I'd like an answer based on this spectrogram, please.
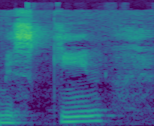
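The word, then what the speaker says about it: مسكين: sure the gaff and miss keen should be pronounced like a calf and not like a cough so again while you're held by Laura Millie miss keen next verse fell while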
